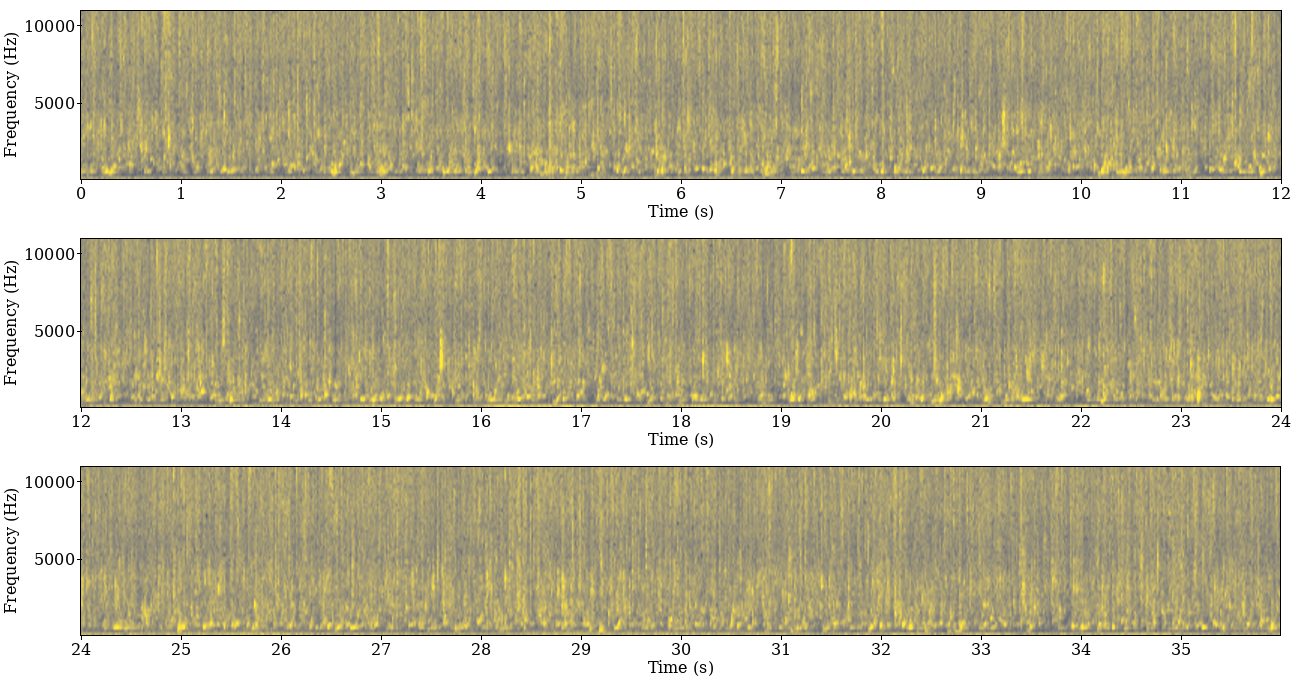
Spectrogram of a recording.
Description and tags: A fountain in Alfama district of Lisbon.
